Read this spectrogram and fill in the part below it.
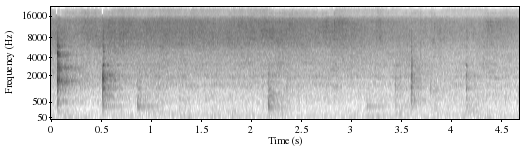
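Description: Tomato cooking in a pan with garam masala, a soft, steady sizzle broken by a few sharp clinks and scrapes of a spoon, close and fairly quiet with no speech.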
